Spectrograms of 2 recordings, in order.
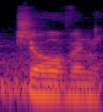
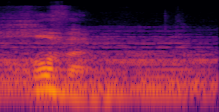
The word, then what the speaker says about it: Joven: Well, actually, I looked it up, and apparently his name is actually pronounced Hoven. Like, I just googled Hoven pronunciation, and yeah, like, it's more like an H sound than a J sound, apparently.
